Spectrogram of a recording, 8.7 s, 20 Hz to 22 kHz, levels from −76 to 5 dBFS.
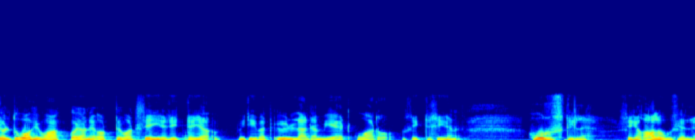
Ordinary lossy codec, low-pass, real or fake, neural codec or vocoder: AAC, 48 kbps; 7.2 kHz; real; none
